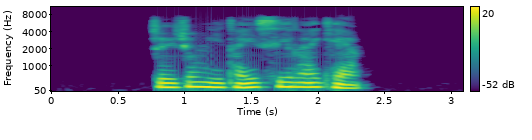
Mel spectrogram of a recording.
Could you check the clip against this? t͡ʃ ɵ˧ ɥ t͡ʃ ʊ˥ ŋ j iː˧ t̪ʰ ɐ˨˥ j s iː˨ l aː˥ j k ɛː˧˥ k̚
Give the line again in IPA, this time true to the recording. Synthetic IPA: t͡ʃ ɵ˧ ɥ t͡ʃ ʊ˥ ŋ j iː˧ t̪ʰ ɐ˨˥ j s iː˥ l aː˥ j kʰ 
